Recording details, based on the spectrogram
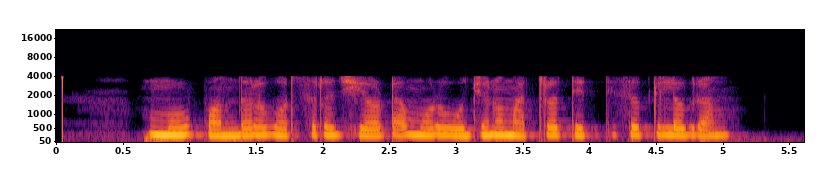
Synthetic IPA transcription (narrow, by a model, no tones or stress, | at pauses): mũpɔnd̪ɔɾɔbɔɾsɔɾɔd͡ʒʱiɔʈamoɾɔod͡ʒɔnɔmat̪ɾɔt̪et̪isɔkiloɡɾam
